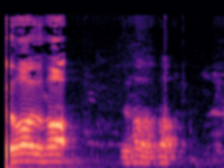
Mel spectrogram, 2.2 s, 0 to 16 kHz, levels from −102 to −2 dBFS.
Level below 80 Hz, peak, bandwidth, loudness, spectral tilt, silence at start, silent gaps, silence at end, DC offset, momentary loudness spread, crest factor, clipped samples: -56 dBFS; -6 dBFS; 11.5 kHz; -22 LUFS; -4 dB/octave; 0.1 s; none; 0.5 s; under 0.1%; 16 LU; 18 dB; under 0.1%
